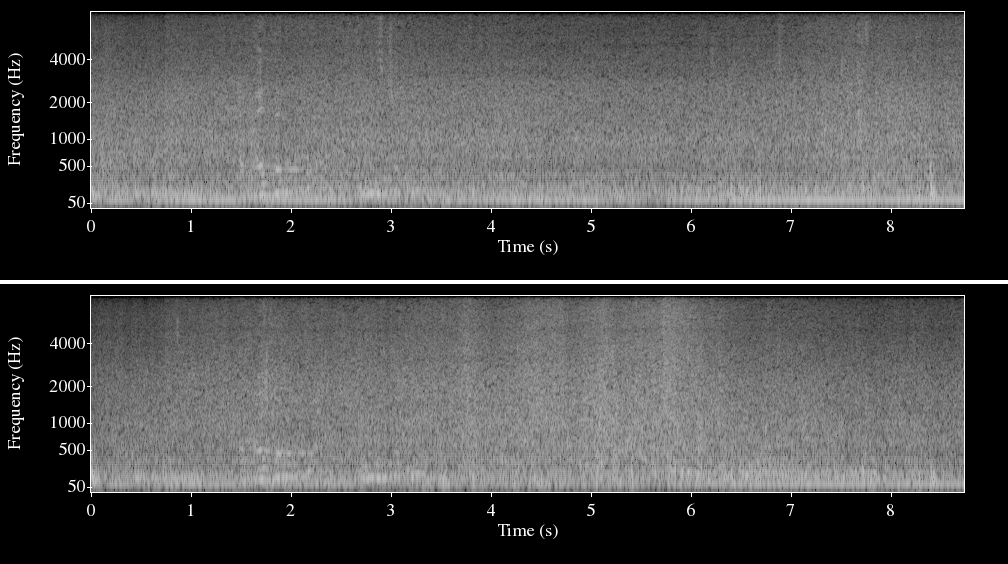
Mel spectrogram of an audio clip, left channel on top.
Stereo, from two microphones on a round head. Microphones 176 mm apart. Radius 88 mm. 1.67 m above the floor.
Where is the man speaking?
75° left (ahead or behind), 8 m.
